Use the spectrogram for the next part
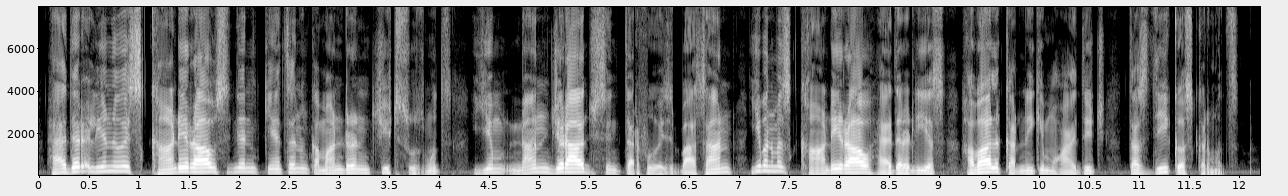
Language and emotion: Kashmiri, neutral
